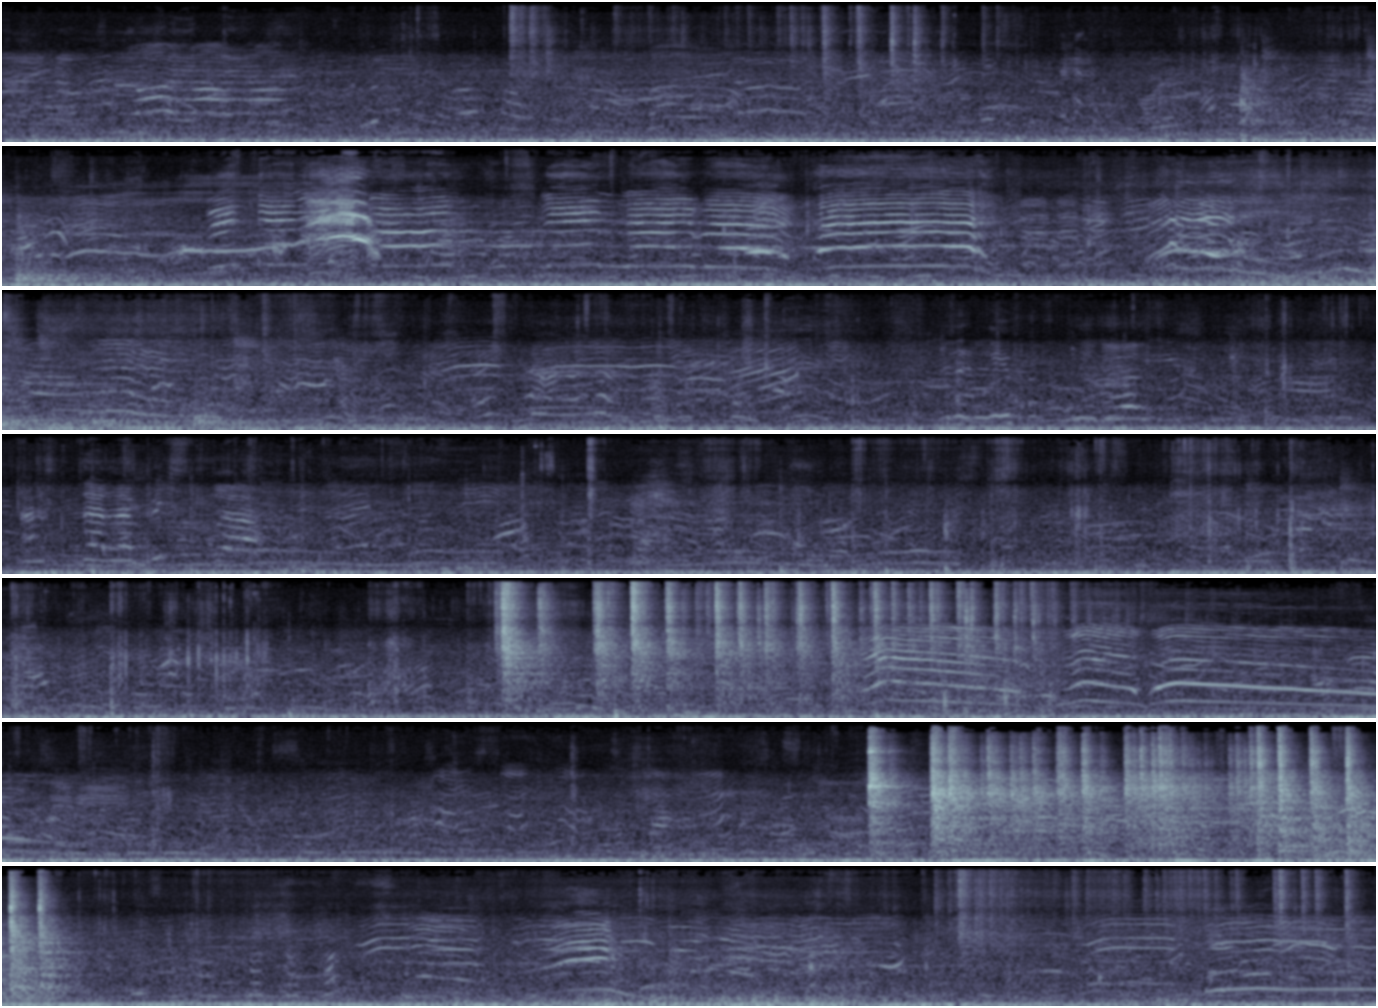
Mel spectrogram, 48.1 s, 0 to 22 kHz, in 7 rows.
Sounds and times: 10.6s children on slide 15.9s

